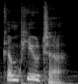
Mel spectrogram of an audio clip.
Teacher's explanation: the two schwas sounds in the word computer depend for their quality on the sounds around them they're close in sound to each other but not identical the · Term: schwar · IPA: / ə /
